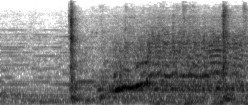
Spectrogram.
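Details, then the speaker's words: EZGO golf cart: on barely pressing the gas, the solenoid engages and the engine should only turn over, but here it tries to catch and fire, a whir that causes backfiring. "It's trying to crank up sometimes, which you're going to experience backfiring for."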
